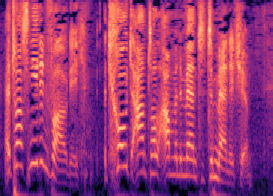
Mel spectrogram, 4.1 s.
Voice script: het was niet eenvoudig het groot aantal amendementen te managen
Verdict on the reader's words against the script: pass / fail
pass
